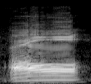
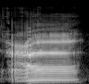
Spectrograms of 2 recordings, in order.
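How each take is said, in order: First: The ayn sound is heavy and full. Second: The ayn sound is light and thin. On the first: The speaker calls it wrong. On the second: The speaker calls it right.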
